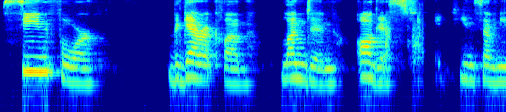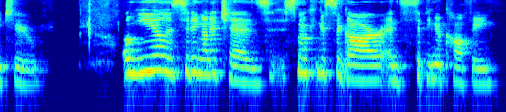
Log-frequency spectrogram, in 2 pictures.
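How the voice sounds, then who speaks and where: A woman with a medium-pitched voice narrates a play reading. She delivers scene headings and stage directions as scripted narration. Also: animated, unhurried.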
